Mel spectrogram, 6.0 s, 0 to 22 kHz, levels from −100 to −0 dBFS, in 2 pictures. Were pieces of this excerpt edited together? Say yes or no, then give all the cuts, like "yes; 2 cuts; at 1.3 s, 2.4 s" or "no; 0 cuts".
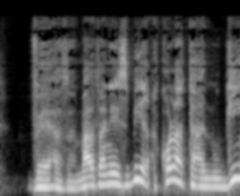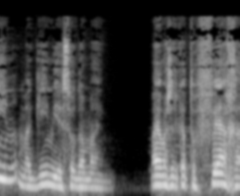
yes; 1 cut; at 4.8 s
